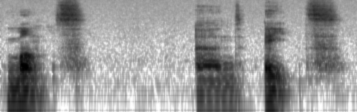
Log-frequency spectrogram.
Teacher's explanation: the air is blocked between the tongue and the teeth making the following sound easier to produce because all we have to do is release the tongue slightly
